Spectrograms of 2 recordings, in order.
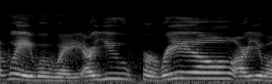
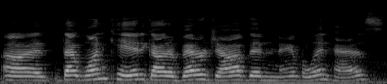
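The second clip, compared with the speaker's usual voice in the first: usual speaking voice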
